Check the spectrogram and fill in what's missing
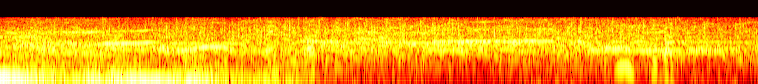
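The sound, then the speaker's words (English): A crowd cheers and claps steadily for several seconds outdoors in warm, rainy weather, a dense wash of many voices and hands that stays fairly loud throughout, with a few louder shouts rising out of the noise. “It's warm here, so they have to cheer, yeah.”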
